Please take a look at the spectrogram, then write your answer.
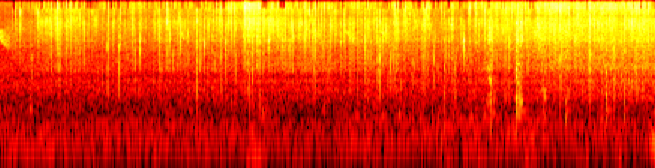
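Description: Onions and curry leaves fry in hot oil in a pan, giving a steady, dense sizzle with faint crackles and small pops throughout, close and continuous with no talking.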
